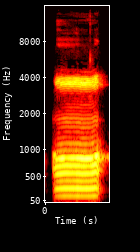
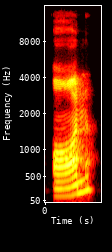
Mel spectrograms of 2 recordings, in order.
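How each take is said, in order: First: The final N sound is dropped, vowel nasalized. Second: The final N sound is clearly pronounced. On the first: "you kind of don't pronounce that N" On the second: "It's kind of like saying the word on"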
